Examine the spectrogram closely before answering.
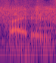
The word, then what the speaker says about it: FighterZ: Or maybe Dragon Ball FighterZ or Fighters, however you want to pronounce it. I think it's technically Fighters, but you know what?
